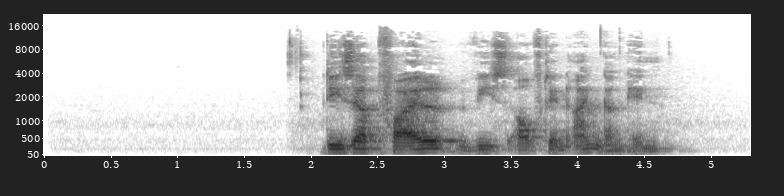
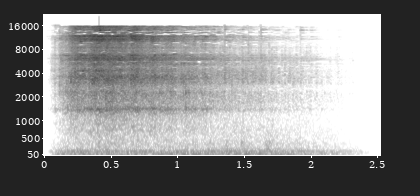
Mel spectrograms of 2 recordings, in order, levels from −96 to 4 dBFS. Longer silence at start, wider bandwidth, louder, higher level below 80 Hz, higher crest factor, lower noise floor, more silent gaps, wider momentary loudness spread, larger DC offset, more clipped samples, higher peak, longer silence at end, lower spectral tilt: first, 1.85 s vs 0.1 s; about the same, 15 kHz vs 16.5 kHz; second, -19 LUFS vs -15 LUFS; about the same, -58 dBFS vs -62 dBFS; about the same, 20 dB vs 22 dB; first, -76 dBFS vs -70 dBFS; neither; second, 14 LU vs 22 LU; neither; neither; about the same, -2 dBFS vs 0 dBFS; second, 0.65 s vs 1.2 s; first, -4.5 dB/octave vs 5 dB/octave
